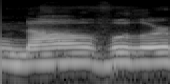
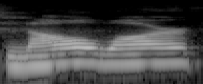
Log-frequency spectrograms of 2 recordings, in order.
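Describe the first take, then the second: First: The name is read out syllable by syllable. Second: The name sounds like the English word narwhal. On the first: The speaker calls it wrong. "I want to say Nalvulur" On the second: The speaker calls it right. "but it's Nalwar"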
